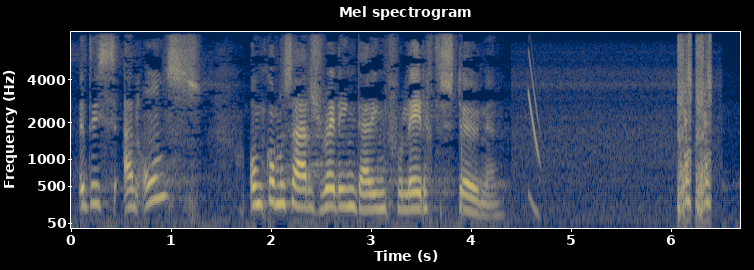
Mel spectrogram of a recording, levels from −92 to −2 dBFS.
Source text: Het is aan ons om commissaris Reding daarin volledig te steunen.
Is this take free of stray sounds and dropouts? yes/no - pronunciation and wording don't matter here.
no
